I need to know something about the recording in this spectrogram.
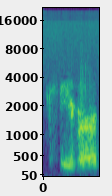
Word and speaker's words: Kieber: It's actually pronounced Kieber, but with the German spelling, everyone pronounces it, so no worries.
